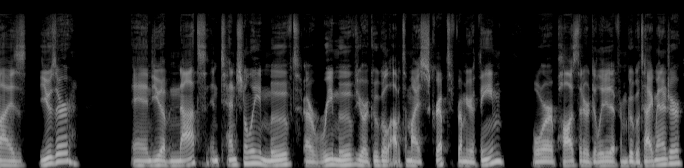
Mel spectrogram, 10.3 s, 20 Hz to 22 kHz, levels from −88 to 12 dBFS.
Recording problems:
abrupt cut into speech; at the start

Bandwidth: 15.5 kHz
